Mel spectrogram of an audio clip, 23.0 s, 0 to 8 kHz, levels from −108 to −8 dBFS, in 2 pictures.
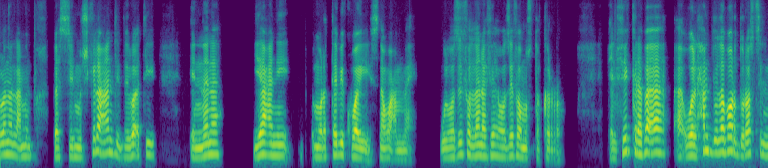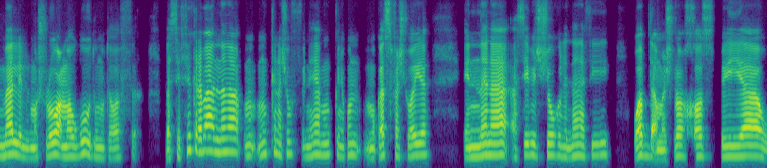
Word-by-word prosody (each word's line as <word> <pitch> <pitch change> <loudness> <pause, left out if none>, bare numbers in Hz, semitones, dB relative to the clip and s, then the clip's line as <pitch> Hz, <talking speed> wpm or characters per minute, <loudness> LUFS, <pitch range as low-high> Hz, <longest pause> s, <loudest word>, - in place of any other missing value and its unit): وأنا 165 +1 +1
اللي 155 - -3
أعمله، 135 +1 -3 0.3
بس 125 +1 -2
المشكلة 130 +10 0
عندي 180 -2 +2
دلوقتي 155 +4 -2 0.5
إن 125 +3 -1
أنا 165 +2 +1 0.5
يعني 150 -1 +2 0.3
مُرتّبي 135 +5 0
كويس 125 -7 +2
نوعًا 120 -3 +2
ما، 105 -3 -8 0.4
والوظيفة 130 +8 -2
اللي 150 +1 +2
أنا 145 -2 +3
فيها 150 0 -4
وظيفة 140 +2 0
مستقرّة، 125 -2 -6 0.7
الفكرة 185 - 0
بقى 185 0 +5
آآ - - 0
والحمد 185 +7 +2
لله 190 +1 +5
برضه 190 -7 +6
راس 170 +1 +2
المال 155 +2 +3
للمشروع 140 +2 +2
موجود 140 +4 0
ومتوفّر، 130 - -8 0.4
بس - - -3
الفكرة 220 -3 -1
بقى 210 +1 +6
إن 190 -1 -2
أنا 195 -1 +2
م 150 +2 -7
ممكن 175 +1 -7
أشوف 170 -1 -10
إن 135 - -8
هي 165 +3 -2
ممكن 155 -1 -8
يكون 155 +4 -7
مجازفة 145 +5 -3
شوية 155 +4 -2 0.5
إن 135 +2 -1
أنا 155 +1 +3
أسيب 155 0 -4
الشُغل 150 -1 -4
اللي 135 +3 -4
أنا 150 - -2
فيه 155 +3 -9 0.4
وأبدأ 145 -7 +4
مشروع 115 +6 -1
خاص 140 0 -2
بيّا 140 +1 +4
150 Hz, 145 wpm, -23 LUFS, 135-165 Hz, 0.7 s, برضه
